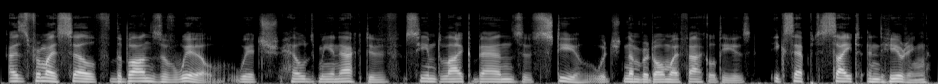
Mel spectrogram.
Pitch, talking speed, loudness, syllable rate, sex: 120 Hz, 160 wpm, -19 LUFS, 4.0 syllables/s, male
